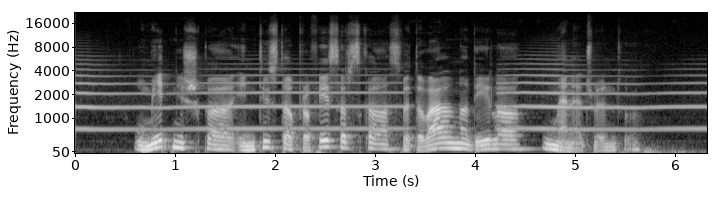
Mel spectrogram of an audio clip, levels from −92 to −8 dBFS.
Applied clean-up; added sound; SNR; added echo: none; Trumpet; 10 dB; none.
